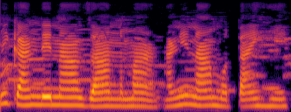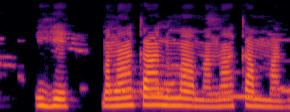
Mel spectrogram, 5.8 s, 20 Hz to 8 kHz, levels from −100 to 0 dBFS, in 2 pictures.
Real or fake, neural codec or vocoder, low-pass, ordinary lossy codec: real; none; none; none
